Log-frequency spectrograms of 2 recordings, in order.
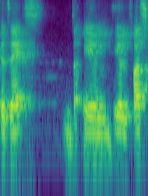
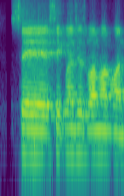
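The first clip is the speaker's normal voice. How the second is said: ordinary talk, nothing marked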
